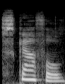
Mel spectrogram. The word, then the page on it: scaffold: American English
